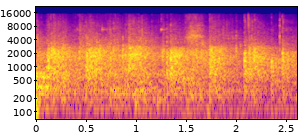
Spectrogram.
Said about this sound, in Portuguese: Só quem vive o melhor de Deus, aplauda Ele com força, vontade e fé, em nome de Jesus.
